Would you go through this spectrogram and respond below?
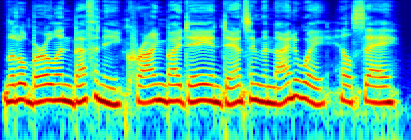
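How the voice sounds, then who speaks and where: A woman's voice: medium pitch, flat delivery, moderate pace. A woman reading first-person story narration, then chatting as the bubbly host of an in-world radio program, with rambling asides. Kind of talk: scripted audio drama narration and monologue.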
